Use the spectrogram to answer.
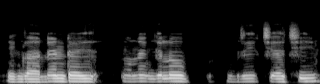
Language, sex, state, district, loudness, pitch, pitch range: Bengali, male, West Bengal, Malda, -16 LUFS, 135 Hz, 130-140 Hz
